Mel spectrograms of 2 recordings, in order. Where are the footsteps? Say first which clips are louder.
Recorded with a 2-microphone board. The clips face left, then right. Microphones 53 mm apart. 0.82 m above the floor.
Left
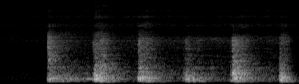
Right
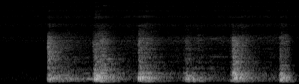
Left 2 dB; 15° right (ahead or behind), 0.8 m; by 2.9 s 35° left (ahead or behind), 1.4 m.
